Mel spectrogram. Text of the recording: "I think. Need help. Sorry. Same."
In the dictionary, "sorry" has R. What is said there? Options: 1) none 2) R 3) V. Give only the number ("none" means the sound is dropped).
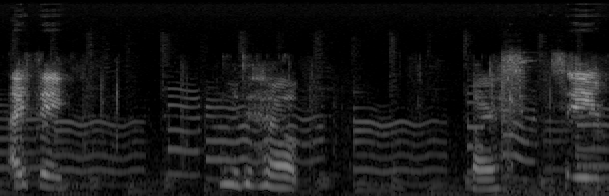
1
